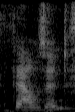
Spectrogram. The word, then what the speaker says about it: thousand: J'en profite d'ailleurs pour faire une petite remarque sur la prononciation de thousand. Ça s'écrit OU au milieu, comme si c'était écrit tout, sauf que ça se prononce bien AOU.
